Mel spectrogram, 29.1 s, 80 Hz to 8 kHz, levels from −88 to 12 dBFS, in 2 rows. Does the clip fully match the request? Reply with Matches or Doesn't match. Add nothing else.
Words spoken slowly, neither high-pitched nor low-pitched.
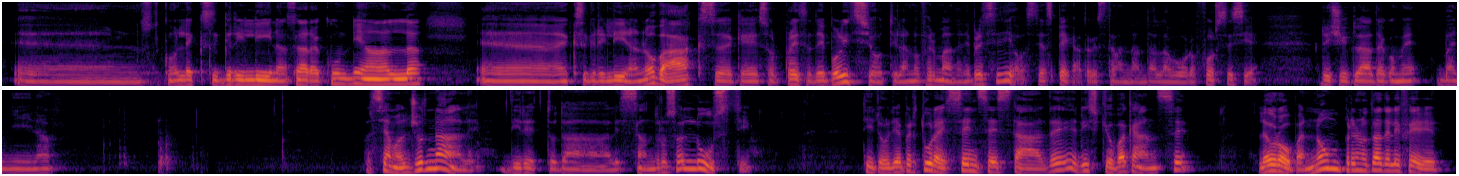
Matches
